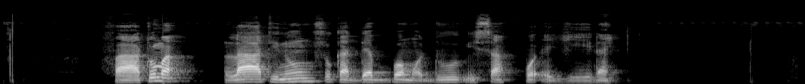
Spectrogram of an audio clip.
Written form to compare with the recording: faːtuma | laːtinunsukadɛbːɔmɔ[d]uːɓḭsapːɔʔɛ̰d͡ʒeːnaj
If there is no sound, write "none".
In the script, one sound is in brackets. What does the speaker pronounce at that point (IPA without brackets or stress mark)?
d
